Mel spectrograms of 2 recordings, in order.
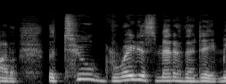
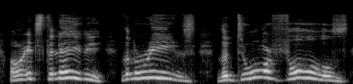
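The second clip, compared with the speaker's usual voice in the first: mock alarm; 8 semitones higher than usual. Scrooge listing his attackers.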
